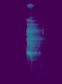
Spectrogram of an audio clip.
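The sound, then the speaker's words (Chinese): A single short hiccup after eating gelato and tiramisu, a quick voiced gulp with a breathy tail, standing alone against silence and fading out within a third of a second. “打嗝了。”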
